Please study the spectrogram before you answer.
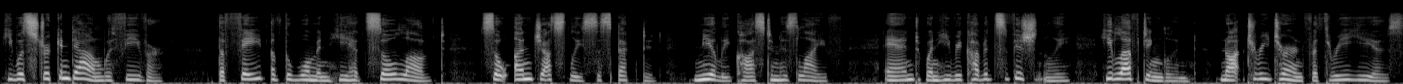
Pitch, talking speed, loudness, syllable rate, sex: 200 Hz, 160 wpm, -22 LUFS, 4.5 syllables/s, female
